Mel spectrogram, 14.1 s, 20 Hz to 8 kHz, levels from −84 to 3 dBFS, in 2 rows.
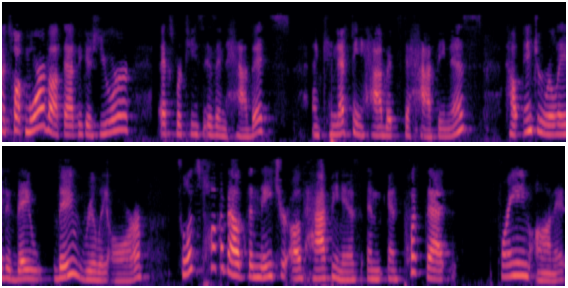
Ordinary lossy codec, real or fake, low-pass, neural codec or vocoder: MP3, 24 kbps; fake; 7.2 kHz; codec, 16 kHz, 2 kbps, X-Codec, HuBERT features, trained on general audio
